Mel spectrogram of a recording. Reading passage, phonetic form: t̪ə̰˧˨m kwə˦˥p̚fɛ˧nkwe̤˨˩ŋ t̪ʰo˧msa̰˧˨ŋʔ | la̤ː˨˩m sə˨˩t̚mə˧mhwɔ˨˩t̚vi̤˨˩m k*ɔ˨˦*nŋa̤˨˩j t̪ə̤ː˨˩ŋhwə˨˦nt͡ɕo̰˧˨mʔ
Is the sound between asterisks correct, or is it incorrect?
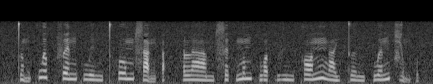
correct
